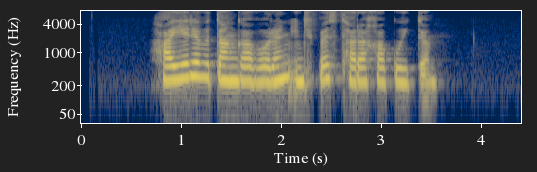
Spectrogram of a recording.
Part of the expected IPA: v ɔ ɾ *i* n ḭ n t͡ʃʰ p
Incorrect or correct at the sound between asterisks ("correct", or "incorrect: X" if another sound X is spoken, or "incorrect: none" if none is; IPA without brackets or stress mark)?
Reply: incorrect: ɛ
